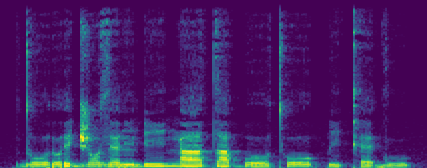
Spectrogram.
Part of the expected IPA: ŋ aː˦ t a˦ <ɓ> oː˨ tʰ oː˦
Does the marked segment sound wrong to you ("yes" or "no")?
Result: no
